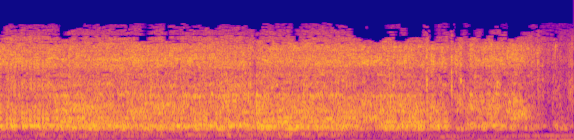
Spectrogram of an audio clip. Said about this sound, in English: Not quick enough. The ice is closing in. It's crushing the boat.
